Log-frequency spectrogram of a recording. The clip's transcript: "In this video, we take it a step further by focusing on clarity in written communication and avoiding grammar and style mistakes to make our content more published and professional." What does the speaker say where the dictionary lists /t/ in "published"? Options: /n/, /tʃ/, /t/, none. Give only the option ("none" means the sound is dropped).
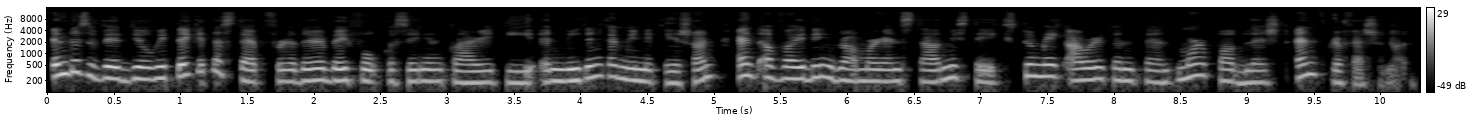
/t/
